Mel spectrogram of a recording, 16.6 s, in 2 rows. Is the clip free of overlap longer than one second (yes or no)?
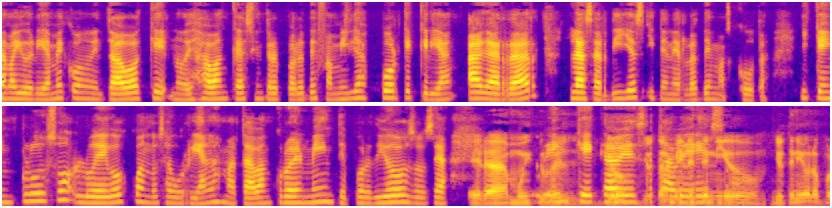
no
